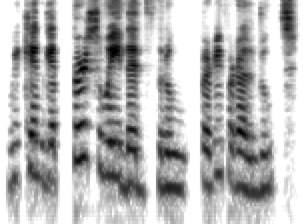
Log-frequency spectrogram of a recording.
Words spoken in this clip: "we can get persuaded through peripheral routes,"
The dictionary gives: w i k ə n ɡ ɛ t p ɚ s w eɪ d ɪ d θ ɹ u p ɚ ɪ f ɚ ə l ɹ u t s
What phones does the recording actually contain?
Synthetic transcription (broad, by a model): w i k ə n ɡ ɛ t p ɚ s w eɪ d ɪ d θ ɹ u p ɚ ɪ f ɚ ə l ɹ u t s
